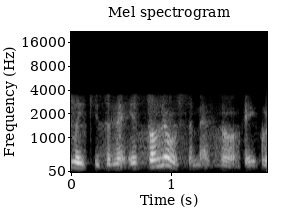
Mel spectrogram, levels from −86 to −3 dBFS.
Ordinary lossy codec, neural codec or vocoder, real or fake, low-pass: AAC, 16 kbps; codec, 24 kHz, 0.5 kbps, DualCodec; fake; 3.6 kHz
